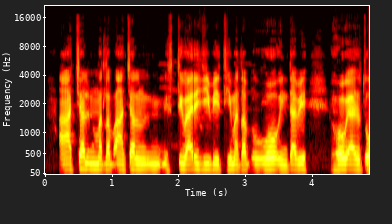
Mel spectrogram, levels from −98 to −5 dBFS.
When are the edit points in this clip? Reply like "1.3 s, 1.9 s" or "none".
none

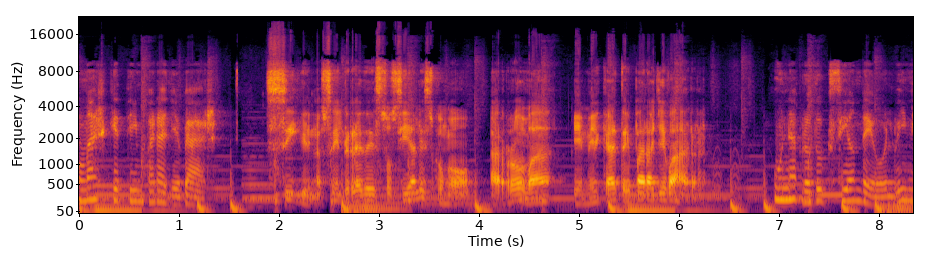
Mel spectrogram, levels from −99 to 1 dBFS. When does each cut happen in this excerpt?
none

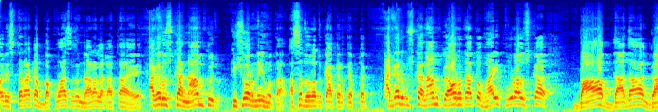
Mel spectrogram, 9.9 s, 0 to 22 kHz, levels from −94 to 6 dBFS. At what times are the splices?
2.2 s, 5.8 s

